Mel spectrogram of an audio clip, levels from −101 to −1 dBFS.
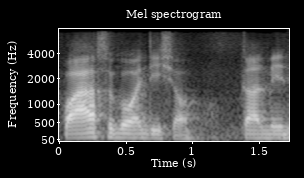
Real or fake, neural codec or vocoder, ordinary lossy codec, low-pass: fake; codec, 16 kHz, 0.3 kbps, FocalCodec; none; 7.2 kHz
